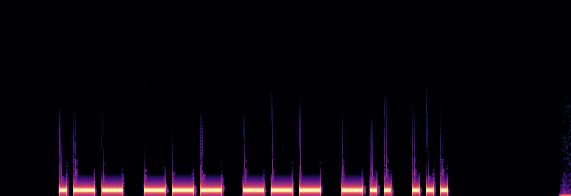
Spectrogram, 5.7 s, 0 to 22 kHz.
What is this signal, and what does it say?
Morse code, heard as a keyed tone, about 17 wpm, 700 Hz. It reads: WOODS
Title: Sentences from Top 1000 Words - Review Part 2 - New Word Drill - 17wpm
